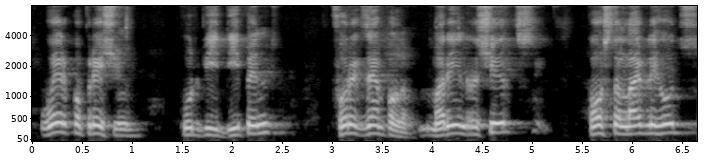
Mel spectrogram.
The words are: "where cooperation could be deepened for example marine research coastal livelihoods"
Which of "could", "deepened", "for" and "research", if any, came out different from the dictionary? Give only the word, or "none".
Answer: research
